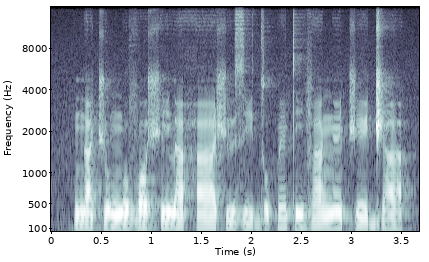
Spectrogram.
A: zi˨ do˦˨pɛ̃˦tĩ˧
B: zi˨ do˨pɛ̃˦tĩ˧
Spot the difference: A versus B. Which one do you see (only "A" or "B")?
B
